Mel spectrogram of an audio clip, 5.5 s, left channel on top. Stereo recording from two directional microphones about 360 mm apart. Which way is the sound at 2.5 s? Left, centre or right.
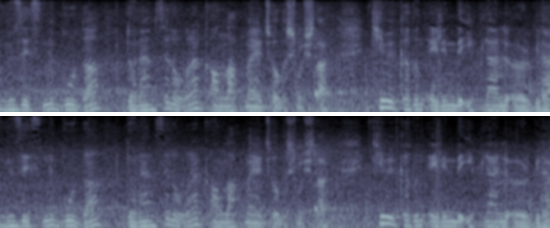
Centre.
